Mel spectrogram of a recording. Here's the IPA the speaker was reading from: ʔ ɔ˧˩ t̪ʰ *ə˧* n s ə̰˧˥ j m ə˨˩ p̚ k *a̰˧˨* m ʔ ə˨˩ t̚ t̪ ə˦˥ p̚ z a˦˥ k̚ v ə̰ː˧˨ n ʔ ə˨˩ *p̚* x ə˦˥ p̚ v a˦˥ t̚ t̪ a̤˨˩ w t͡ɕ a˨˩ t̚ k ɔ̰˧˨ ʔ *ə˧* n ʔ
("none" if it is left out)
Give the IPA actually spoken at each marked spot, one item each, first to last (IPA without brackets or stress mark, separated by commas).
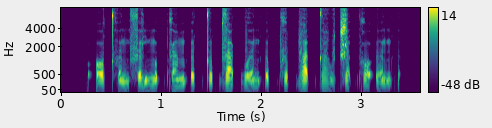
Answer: ə˧˩, a˧, p̚, ə̰˧˨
